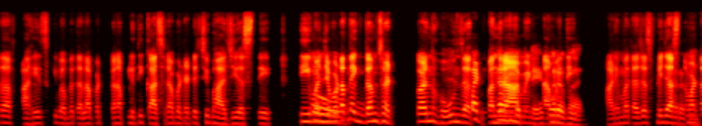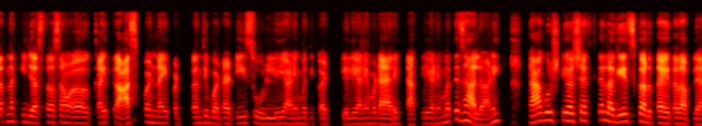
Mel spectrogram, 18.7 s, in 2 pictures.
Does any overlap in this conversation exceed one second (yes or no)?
yes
